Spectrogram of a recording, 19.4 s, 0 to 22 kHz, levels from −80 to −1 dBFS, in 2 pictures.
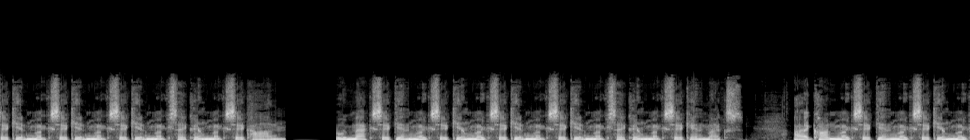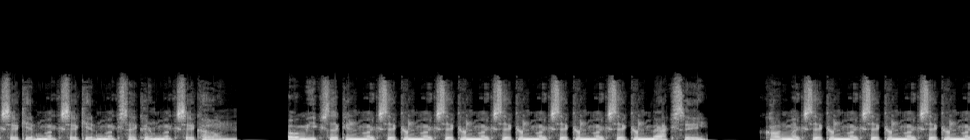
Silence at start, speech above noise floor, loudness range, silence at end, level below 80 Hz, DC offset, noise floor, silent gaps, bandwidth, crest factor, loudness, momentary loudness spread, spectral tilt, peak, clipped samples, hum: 0 s; 45 dB; 2 LU; 0 s; -28 dBFS; under 0.1%; -61 dBFS; none; 10.5 kHz; 14 dB; -17 LUFS; 6 LU; -5.5 dB/octave; -2 dBFS; under 0.1%; none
